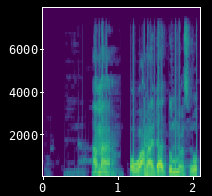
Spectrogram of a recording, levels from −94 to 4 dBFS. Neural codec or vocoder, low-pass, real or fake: none; 7.2 kHz; real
